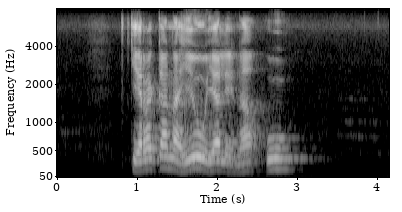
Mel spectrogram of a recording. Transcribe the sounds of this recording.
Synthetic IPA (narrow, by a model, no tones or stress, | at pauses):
kʼɪɾakʼanajeʊjalɛnaʊ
